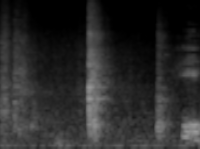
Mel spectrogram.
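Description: A small cardboard box being opened by hand and its contents pulled out: light paperboard handling noise with one sharp click about a second in.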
